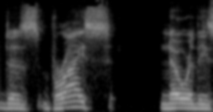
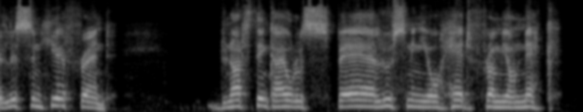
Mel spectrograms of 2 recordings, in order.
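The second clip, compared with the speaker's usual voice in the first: acted menacing, intimidating tone, pitched up; 5 semitones higher than usual. Playing a character with a sword at an outlaw's neck: intimidating threat in character. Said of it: "Intimidate roll".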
